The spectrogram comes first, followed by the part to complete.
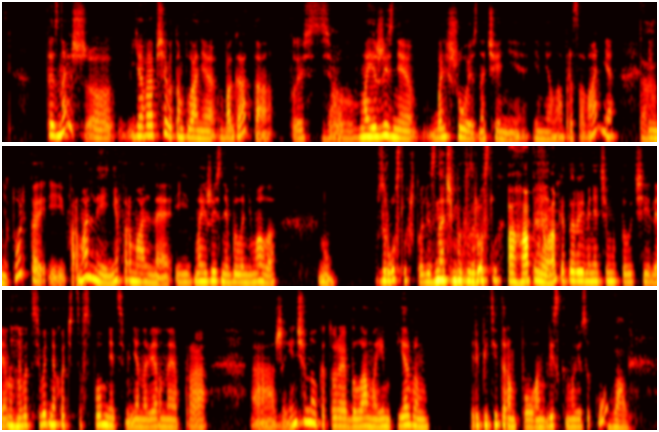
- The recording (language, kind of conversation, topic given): Russian, podcast, Можешь рассказать о встрече с учителем или наставником, которая повлияла на твою жизнь?
- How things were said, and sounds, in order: laughing while speaking: "значимых взрослых"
